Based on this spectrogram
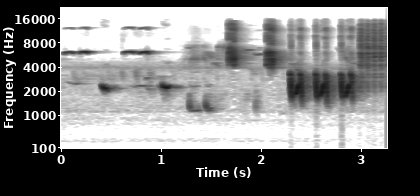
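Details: Thrush nightingale singing in a spring forest: thin high whistles, low fluty notes, then sharp clicking strokes and a run of rapid repeated chock notes ending in a dry high rattle.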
